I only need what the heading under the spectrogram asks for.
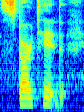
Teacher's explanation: it has an ID sound it's not an ed sound but an ID sound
